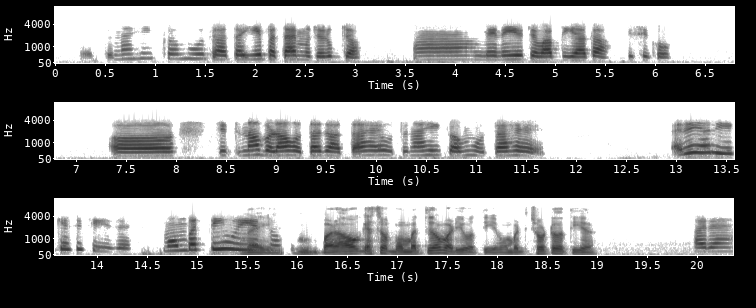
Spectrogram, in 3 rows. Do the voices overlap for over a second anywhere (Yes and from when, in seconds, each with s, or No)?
No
